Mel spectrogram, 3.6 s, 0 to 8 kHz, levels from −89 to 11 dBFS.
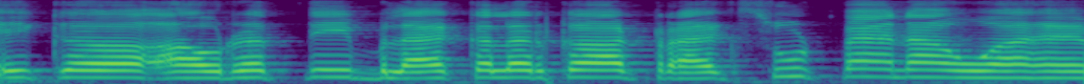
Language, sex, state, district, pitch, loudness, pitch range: Hindi, female, Bihar, Patna, 245 Hz, -13 LUFS, 230-255 Hz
